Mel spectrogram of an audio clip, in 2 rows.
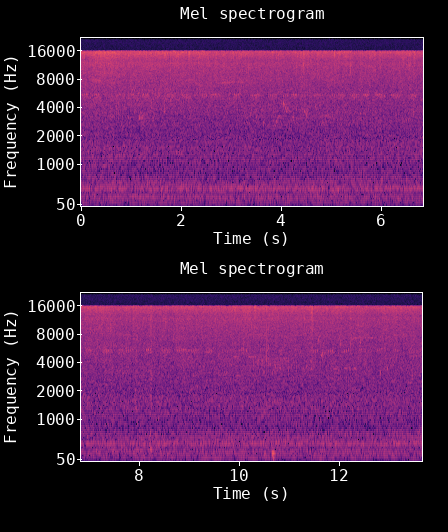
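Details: Honey bee colony humming inside a blue hive during a 20 June 2022 inspection; a long, even drone of massed wingbeats with a single sharp knock partway through.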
